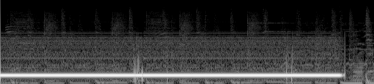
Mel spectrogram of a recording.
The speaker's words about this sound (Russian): Мы сломали весь эфир. Все радио. что не может быть на мобильный такой гудок. Такого гудка вообще не может быть.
